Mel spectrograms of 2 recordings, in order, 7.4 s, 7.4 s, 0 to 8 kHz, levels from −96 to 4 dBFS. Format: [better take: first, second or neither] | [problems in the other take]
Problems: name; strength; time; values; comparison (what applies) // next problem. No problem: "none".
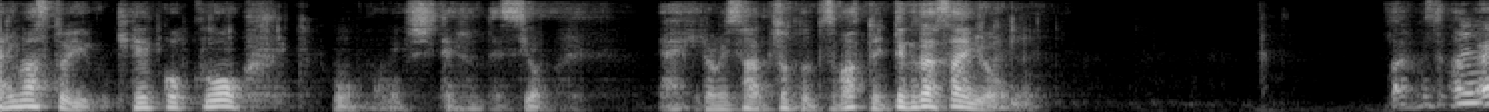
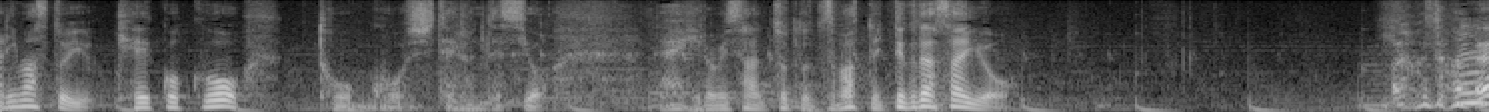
second | noise reduction (neural mask model DeepFilterNet 3)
